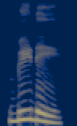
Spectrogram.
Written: ಬಿಟೆ

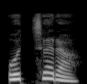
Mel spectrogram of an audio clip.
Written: ಒಚ್ಚರ

